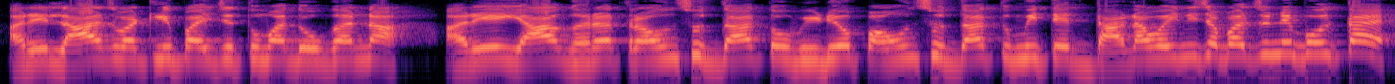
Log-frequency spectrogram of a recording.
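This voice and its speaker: An indignant young man accuses his family and keeps demanding answers, voiced by a woman. The pitch sits somewhat high. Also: a little fast, lightly acted. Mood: accusing.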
